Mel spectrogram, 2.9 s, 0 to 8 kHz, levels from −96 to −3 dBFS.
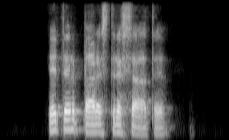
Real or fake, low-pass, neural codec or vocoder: fake; 7.2 kHz; codec, 16 kHz, 1.1 kbps, Voila-Tokenizer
